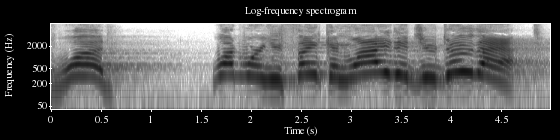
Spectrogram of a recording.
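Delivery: high, loud, indignant demand, slowing on the last question; knocked-down professor demanding an answer from the player; shaken outrage. Acted. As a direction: splutter it out, rattled and furious.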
